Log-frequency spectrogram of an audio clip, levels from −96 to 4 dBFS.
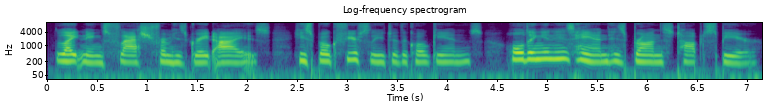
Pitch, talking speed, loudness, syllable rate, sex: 205 Hz, 170 wpm, -20 LUFS, 4.4 syllables/s, female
